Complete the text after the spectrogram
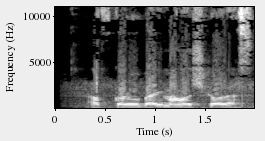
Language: Persian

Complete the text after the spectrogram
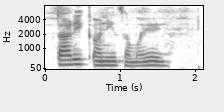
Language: Nepali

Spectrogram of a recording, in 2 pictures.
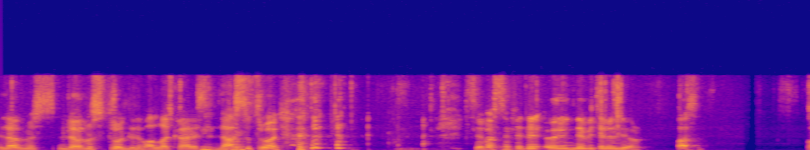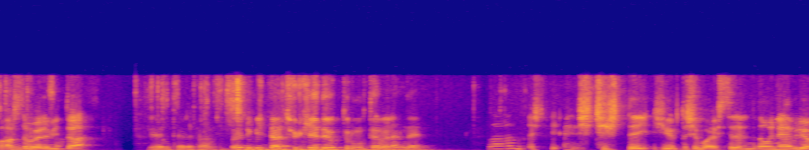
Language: Turkish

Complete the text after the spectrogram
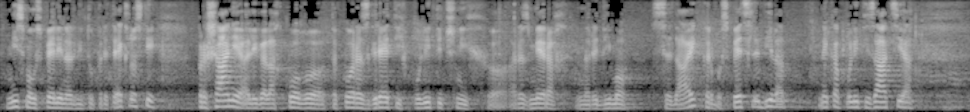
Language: Slovenian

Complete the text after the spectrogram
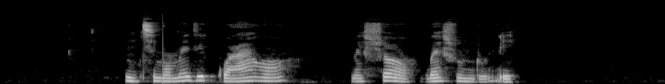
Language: Mpiemo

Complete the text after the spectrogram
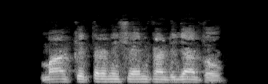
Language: Sindhi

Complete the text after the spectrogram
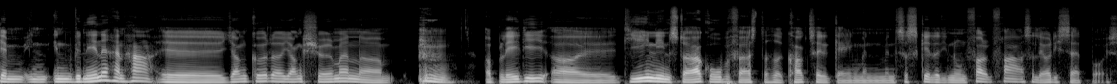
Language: Danish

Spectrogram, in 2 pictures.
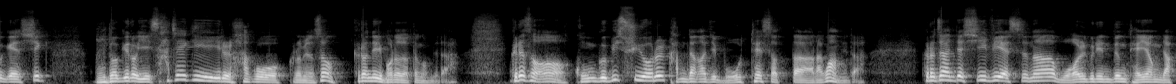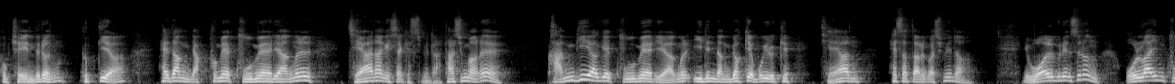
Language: Korean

